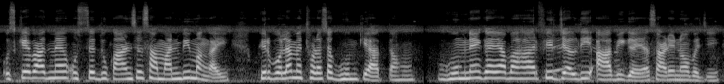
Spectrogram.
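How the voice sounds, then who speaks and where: A woman's voice: high voice, moderate pace, hardly any pauses, slight background noise. A middle-aged woman, the mother of a victim, giving an urgent, pleading eyewitness account in a news interview.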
